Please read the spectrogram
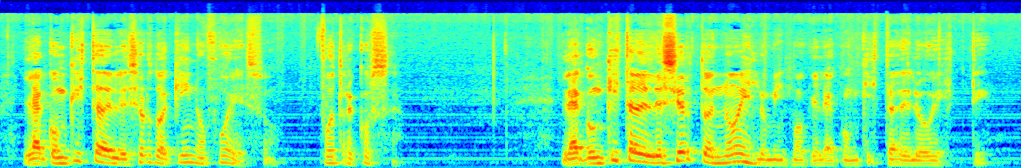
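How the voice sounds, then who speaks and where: There is music in the background. A man with a fairly high pitch talks in very wide pitch swings. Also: moderate pace. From Argentina. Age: 60s. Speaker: political commentator. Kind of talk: interview.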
